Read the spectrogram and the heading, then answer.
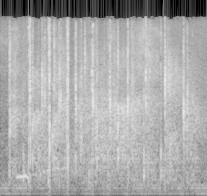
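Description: Scattered, uneven clapping from an audience at a Sunday evening church service, giving a short round of applause for the sound booth. A few sharp individual claps stand out from a quieter background.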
